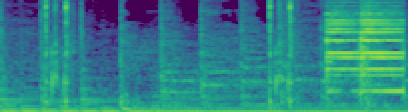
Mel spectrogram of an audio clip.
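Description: Background music with a few short clicks, then a bright bell-like chime about one and a half seconds in, the loudest sound: sound effects for a subscribe-button click and notification bell.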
